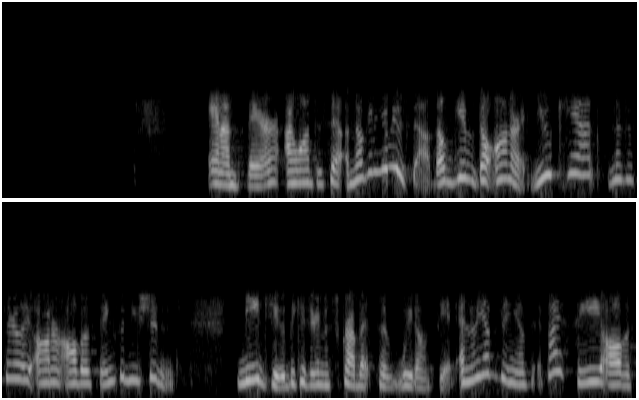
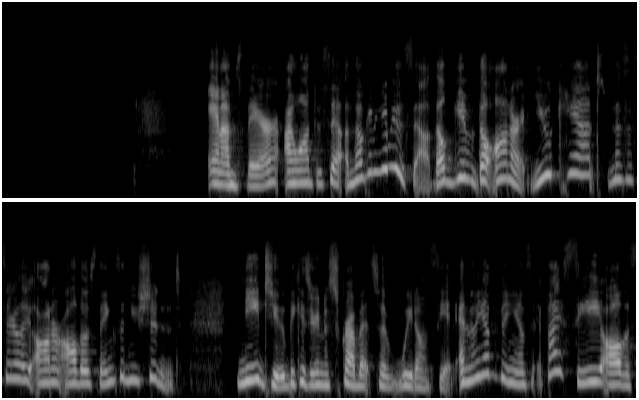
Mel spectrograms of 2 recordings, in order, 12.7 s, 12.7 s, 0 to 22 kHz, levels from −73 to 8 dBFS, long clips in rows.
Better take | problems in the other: second | phone-call audio; poor line

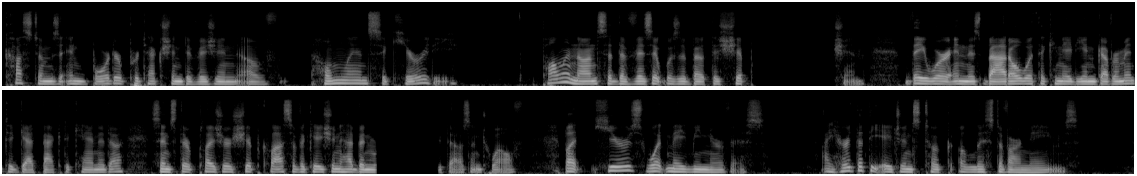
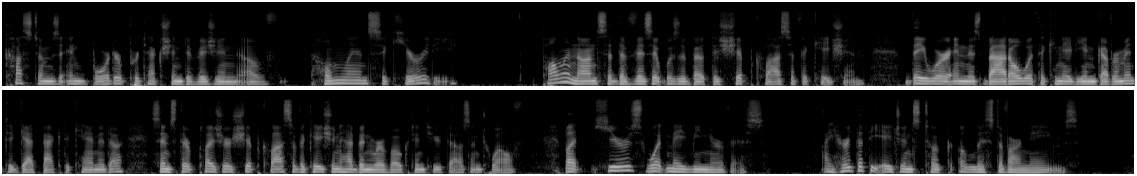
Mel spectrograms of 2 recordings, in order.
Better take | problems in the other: second | audio cutting out; at 7.5 s for 1 s and at 15 s for 0.5 s

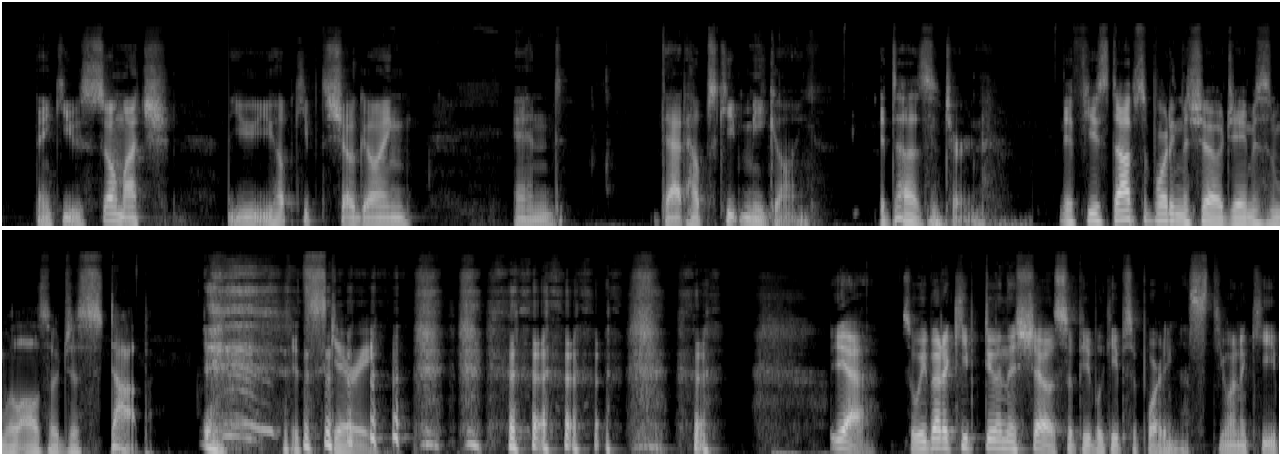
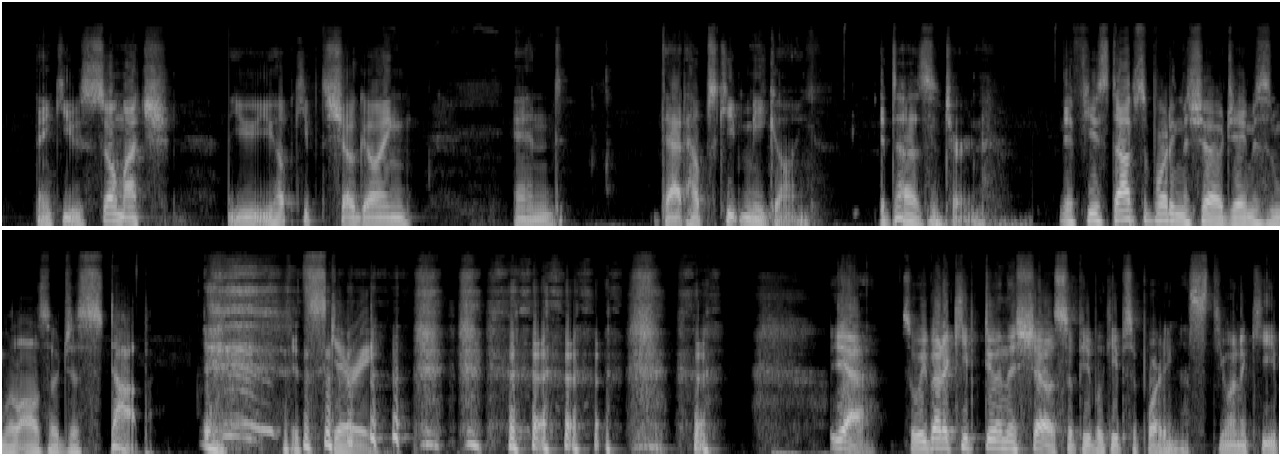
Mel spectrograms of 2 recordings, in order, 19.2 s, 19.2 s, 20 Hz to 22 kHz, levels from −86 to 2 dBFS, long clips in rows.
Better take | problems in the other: first | distortion; slight; 10 dB below the speech

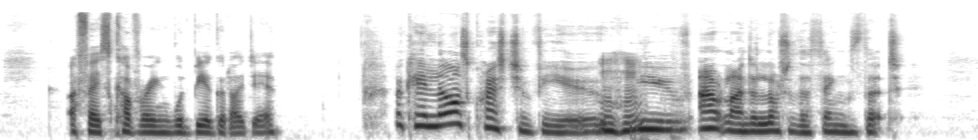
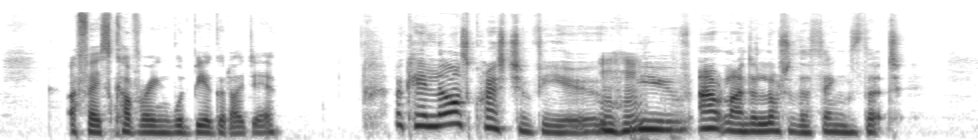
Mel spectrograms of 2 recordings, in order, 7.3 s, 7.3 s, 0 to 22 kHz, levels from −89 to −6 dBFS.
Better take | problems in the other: neither | none

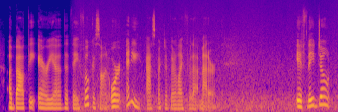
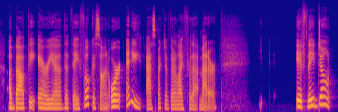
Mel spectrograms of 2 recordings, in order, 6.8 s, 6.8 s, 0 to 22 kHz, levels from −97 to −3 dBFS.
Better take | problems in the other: second | hiss; noticeable; from 1.5 s on; 15 dB below the speech

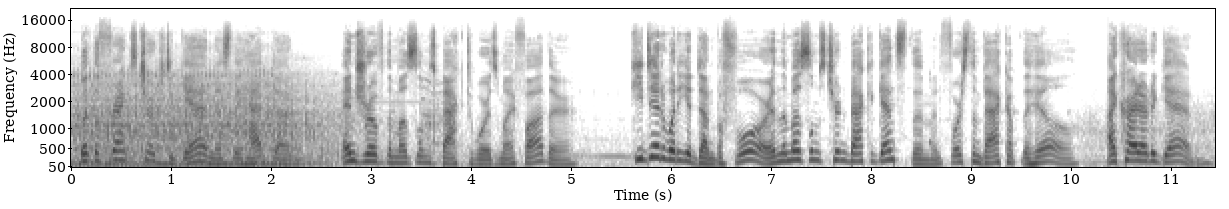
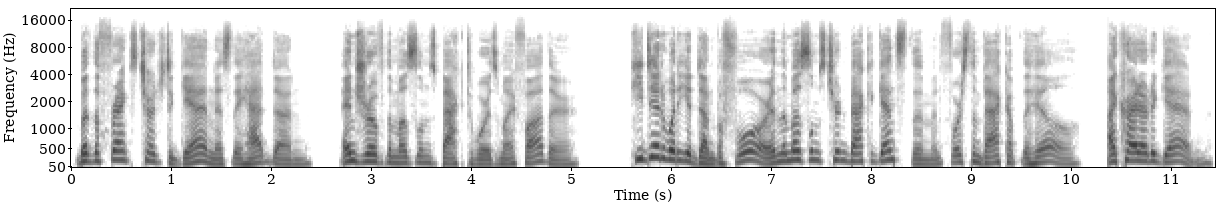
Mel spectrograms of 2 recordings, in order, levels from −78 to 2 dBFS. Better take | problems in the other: second | traffic noise; loud; throughout; 7 dB below the speech

